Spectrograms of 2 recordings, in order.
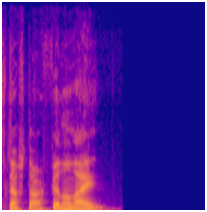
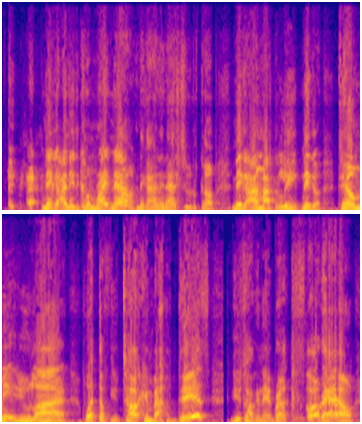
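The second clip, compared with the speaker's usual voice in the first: higher and louder, laughing through; bickering cousins, both yelling; hammed-up phone argument; 10 semitones higher, 9 dB louder than usual. Two cousins arguing on the phone, loud and high.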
